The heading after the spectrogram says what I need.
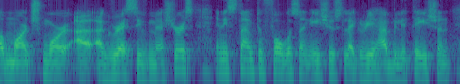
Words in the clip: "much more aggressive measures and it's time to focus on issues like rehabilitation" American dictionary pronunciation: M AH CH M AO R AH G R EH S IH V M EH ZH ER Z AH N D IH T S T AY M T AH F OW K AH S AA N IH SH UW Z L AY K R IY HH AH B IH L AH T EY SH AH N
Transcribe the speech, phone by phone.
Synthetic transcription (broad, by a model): M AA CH M AO R AH G R EH S IH V M EH SH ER S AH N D IH T S T AY M T AH F OW K AH S AA N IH SH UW S L AY K R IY HH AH B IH L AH T EY SH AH N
